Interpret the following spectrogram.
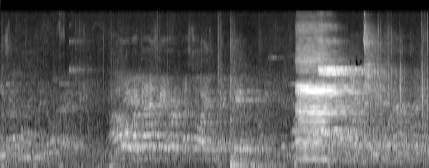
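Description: Gym scoreboard horn sounding once, a steady buzz of about a second, calling a substitution during the dead ball after a foul. Voices and a bouncing basketball carry on around it.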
